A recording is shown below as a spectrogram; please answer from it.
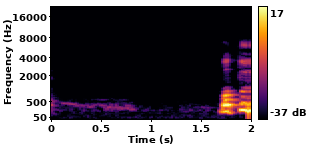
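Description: A man reading aloud in Urdu pauses after a phrase and starts the next word near the end. Early in the pause there is a faint low sound lasting under a second.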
